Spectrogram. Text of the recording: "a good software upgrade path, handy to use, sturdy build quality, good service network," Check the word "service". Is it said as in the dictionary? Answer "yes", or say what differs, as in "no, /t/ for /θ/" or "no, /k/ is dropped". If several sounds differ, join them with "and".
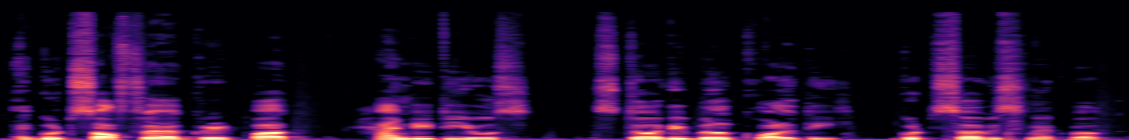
yes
